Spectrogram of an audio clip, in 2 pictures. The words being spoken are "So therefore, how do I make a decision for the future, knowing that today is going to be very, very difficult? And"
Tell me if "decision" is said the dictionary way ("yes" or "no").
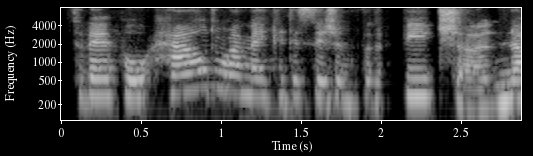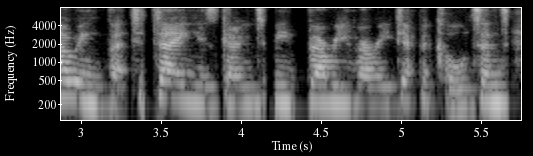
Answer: yes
